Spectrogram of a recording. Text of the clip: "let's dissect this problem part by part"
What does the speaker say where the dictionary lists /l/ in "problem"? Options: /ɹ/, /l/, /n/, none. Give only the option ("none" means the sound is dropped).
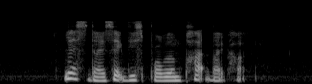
/l/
